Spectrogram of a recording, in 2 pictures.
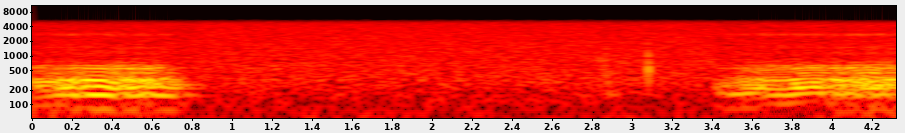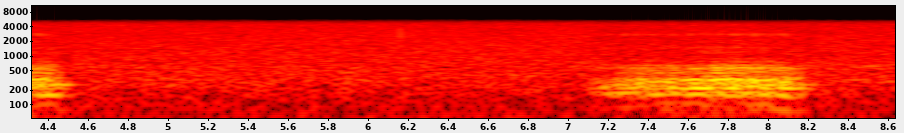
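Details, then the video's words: Dog named Colline snoring in a way likened to stomach growling: three rough, low rumbling snores at intervals of about three and a half seconds, with faint clicks and steady hiss between. "Colline Snoring"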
